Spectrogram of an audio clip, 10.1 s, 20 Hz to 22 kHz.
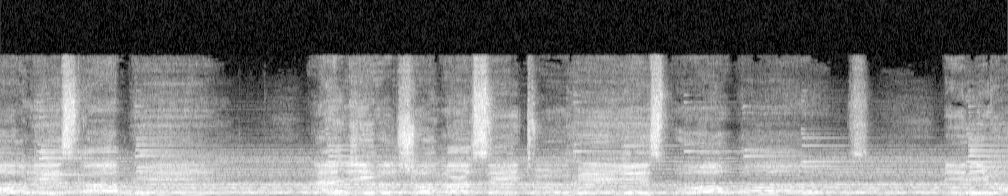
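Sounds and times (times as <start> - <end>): person singing chant: 0.0 - 10.0
sustained accompaniment: 0.0 - 10.0.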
